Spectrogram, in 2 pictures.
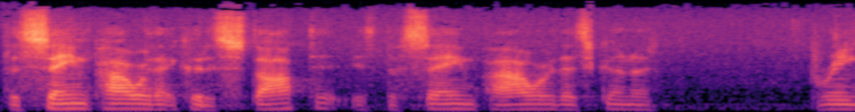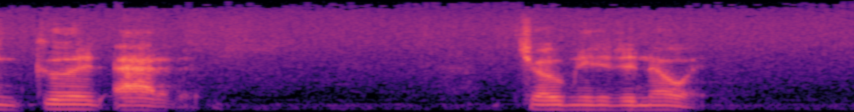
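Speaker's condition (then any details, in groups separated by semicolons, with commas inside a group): No condition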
